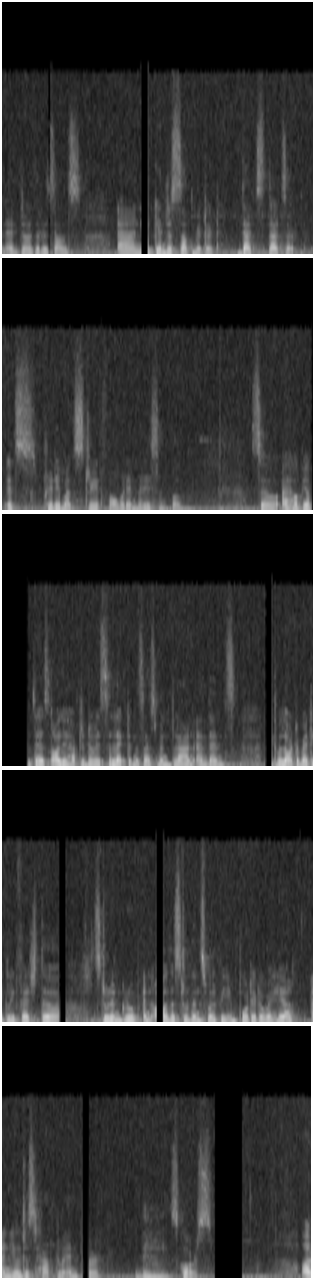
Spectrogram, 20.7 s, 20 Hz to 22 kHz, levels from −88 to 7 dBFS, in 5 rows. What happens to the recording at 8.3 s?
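A block of digital silence runs from 8.27 to 8.64 s: the sound drops out abruptly for about 0.37 s, a short hole where an unfilled buffer or invalid calculation left zeros.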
